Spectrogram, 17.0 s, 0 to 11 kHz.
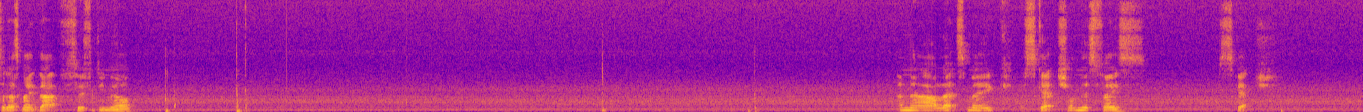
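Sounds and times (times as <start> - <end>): faint hum: 0.0 - 17.0.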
